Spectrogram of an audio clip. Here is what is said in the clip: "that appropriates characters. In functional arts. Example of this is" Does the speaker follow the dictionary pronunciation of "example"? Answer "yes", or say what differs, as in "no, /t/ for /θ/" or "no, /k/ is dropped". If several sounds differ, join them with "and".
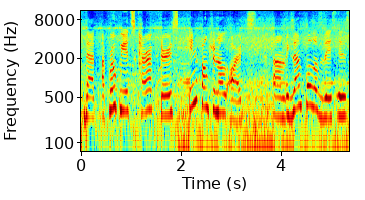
yes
